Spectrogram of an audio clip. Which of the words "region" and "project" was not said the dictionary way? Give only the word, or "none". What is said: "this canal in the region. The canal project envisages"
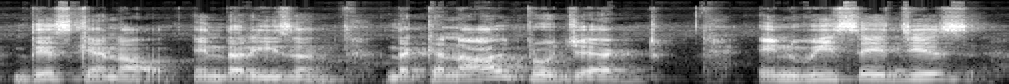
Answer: region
